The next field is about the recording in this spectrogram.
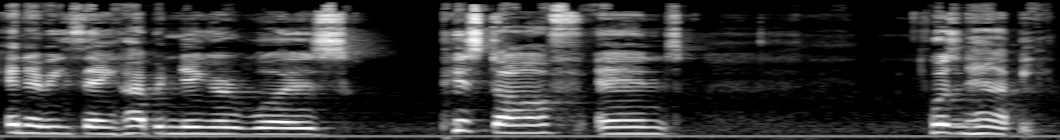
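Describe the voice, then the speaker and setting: A woman with a soft-edged, mellow voice reviews a show casually for her viewers. She has a speech impediment and moves haltingly through her sentences, often circling back to repeat or reword a phrase. Her pitch sits in the middle range for a woman. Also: fairly even intonation. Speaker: video reviewer.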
